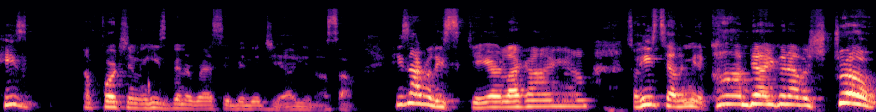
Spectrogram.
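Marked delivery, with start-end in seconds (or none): 5.3-6.6 frantic, high, urgent screaming. Quoting what he screamed over from the other police car: retelling a scream. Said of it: "He's screaming from the other police car".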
